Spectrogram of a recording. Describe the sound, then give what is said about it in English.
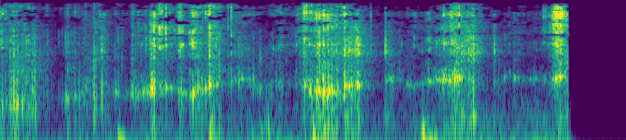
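Loud crunchy chewing, a steady run of crisp bites and grinding crunches lasting a few seconds before stopping abruptly, with no voices. “Sorry, I need to chew something.”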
